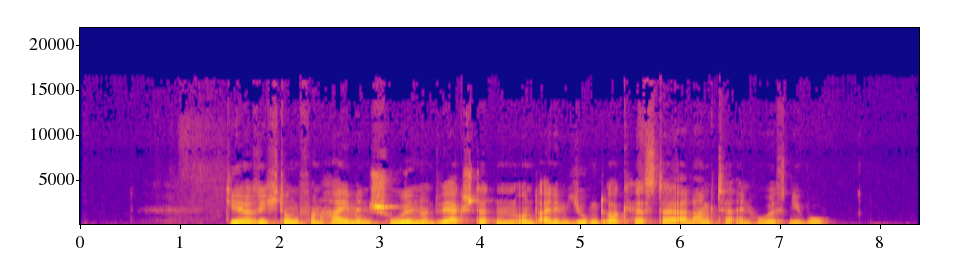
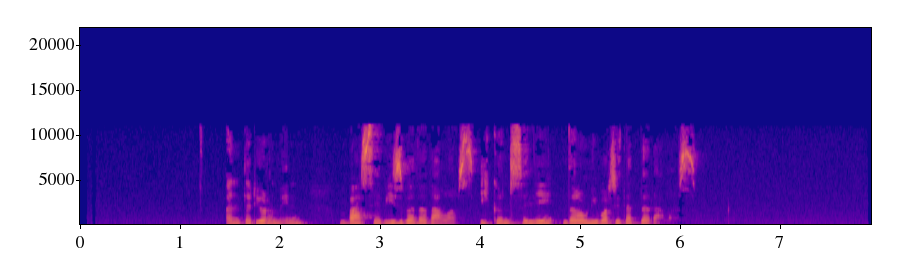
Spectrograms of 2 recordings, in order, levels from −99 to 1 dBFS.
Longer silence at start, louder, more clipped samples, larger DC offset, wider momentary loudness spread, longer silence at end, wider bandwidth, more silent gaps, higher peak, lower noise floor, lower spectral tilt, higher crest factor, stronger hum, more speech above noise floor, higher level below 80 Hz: about the same, 1.45 s vs 1.45 s; first, -16 LUFS vs -41 LUFS; neither; neither; second, 8 LU vs 14 LU; second, 0.9 s vs 1.75 s; first, 16 kHz vs 11.5 kHz; neither; first, -2 dBFS vs -22 dBFS; second, -59 dBFS vs -81 dBFS; first, -7 dB/octave vs -3 dB/octave; second, 14 dB vs 24 dB; neither; first, 44 dB vs 39 dB; first, -50 dBFS vs under -90 dBFS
